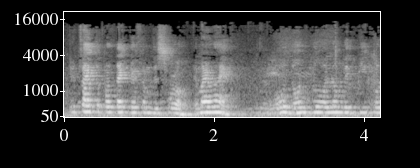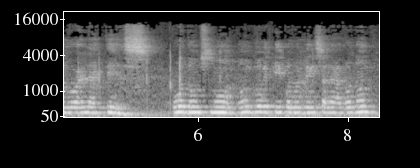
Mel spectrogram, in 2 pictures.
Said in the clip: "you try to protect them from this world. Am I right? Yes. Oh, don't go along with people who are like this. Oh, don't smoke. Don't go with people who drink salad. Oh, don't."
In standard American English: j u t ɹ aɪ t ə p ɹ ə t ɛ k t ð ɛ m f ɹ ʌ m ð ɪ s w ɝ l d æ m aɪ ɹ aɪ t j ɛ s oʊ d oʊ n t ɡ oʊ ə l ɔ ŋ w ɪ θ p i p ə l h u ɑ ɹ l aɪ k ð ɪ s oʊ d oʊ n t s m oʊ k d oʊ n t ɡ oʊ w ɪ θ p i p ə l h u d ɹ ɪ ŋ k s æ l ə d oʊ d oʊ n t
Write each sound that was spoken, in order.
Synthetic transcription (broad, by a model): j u t ɹ aɪ t ə p ɹ ə t ɛ k t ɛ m f ɹ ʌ m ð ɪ s w ɝ l d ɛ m aɪ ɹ aɪ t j oʊ d oʊ n t ɡ oʊ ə l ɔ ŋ w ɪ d p i p ə l h u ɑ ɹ l aɪ k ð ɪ s oʊ d oʊ n t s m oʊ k d oʊ n t ɡ oʊ w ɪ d p i p ə l h u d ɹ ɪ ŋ s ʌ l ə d oʊ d oʊ n t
